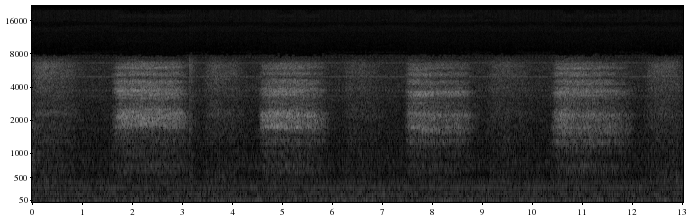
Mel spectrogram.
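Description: Four slow, deliberate breaths held in Warrior A during an Ashtanga Vinyasa session. Each long, airy inhale and exhale is close and audible, with calm pauses between them over a low constant background hum.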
